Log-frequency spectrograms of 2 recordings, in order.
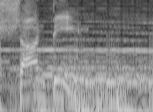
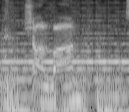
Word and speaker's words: Sean Bean: You gotta pronounce both his first name and last name are spelled practically the same, all right? There's gotta be some consistency. Is he Seed Bean or is he Shawn Bawn?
